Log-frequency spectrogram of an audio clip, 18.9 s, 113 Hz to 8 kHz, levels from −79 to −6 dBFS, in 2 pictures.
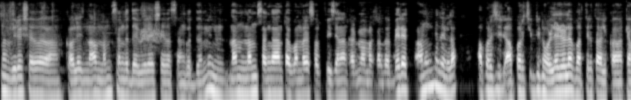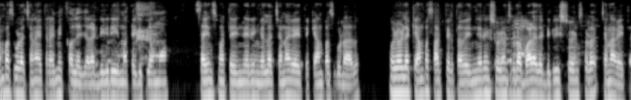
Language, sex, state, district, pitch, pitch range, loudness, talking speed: Kannada, male, Karnataka, Bellary, 135 Hz, 125-145 Hz, -18 LUFS, 165 wpm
